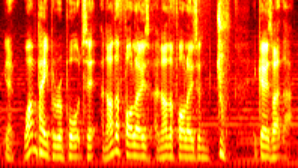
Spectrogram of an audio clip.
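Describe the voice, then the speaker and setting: A man explaining media history as an interviewee, in an animated, emphatic storytelling manner. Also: medium pitch, quick pace, soft background music. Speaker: documentary interviewee, media commentator.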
